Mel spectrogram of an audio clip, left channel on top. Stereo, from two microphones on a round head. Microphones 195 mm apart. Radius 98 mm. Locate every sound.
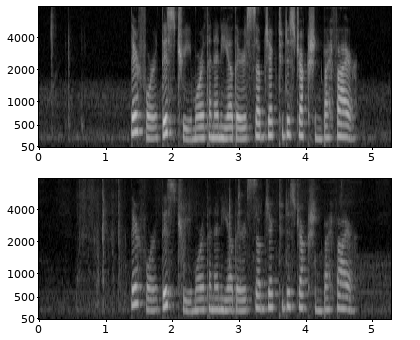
1.4 s a woman speaking: 50° left (ahead or behind), 0.6 m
